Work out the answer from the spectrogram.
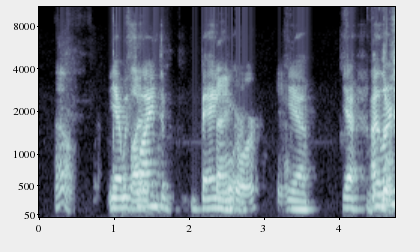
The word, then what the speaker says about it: Bangor: so many people say banger, which is just ridiculous because it's an O at the end, not an E.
